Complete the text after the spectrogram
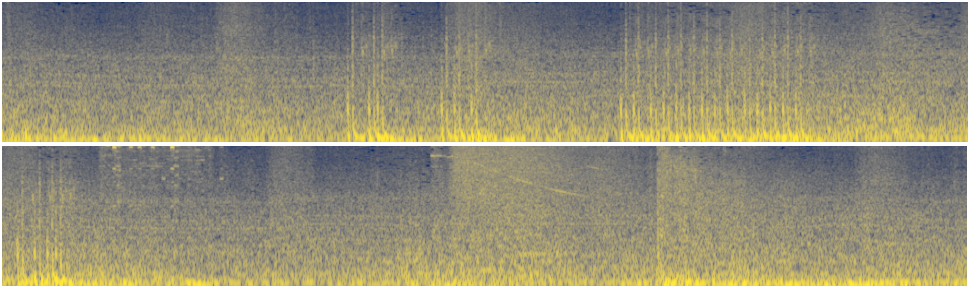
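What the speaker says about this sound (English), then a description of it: "Ah, that's the cannon." A cannon fires repeatedly during combat in the Mass Effect video game, a run of heavy booming bursts in irregular rhythm over a constant rumbling battle din, loud and close.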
